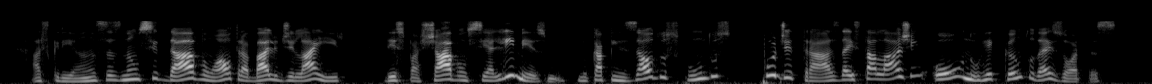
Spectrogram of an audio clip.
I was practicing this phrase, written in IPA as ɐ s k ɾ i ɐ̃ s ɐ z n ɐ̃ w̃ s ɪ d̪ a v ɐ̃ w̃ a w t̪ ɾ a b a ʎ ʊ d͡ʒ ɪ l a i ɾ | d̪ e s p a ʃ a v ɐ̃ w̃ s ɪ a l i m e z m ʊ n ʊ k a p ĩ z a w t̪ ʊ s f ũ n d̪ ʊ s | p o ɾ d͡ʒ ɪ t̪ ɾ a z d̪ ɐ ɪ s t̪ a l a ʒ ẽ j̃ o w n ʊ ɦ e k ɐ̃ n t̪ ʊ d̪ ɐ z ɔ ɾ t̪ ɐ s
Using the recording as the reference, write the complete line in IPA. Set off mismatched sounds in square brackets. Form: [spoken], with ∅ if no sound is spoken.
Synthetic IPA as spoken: ɐ s k ɾ i ɐ̃ s ɐ z n ɐ̃ w̃ s ɪ d̪ a v ɐ̃ w̃ a w t̪ ɾ a b a ʎ ʊ d͡ʒ ɪ l a i ɾ | d̪ e s p a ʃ a v ɐ̃ w̃ s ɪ a l i m e z m ʊ n ʊ k a p ĩ z a w [d̪] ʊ s f ũ n d̪ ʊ s | p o ɾ d͡ʒ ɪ t̪ ɾ a z d̪ ɐ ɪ s t̪ a l a ʒ ẽ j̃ o w n ʊ ɦ e k ɐ̃ n t̪ ʊ d̪ ɐ z ɔ ɾ t̪ ɐ s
